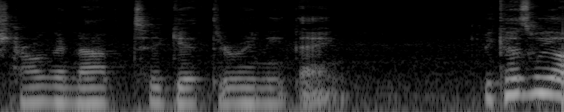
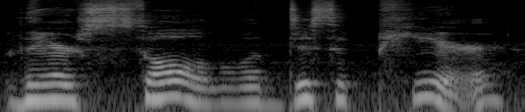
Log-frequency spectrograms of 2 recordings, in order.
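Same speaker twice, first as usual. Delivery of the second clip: ordinary talk, nothing marked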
